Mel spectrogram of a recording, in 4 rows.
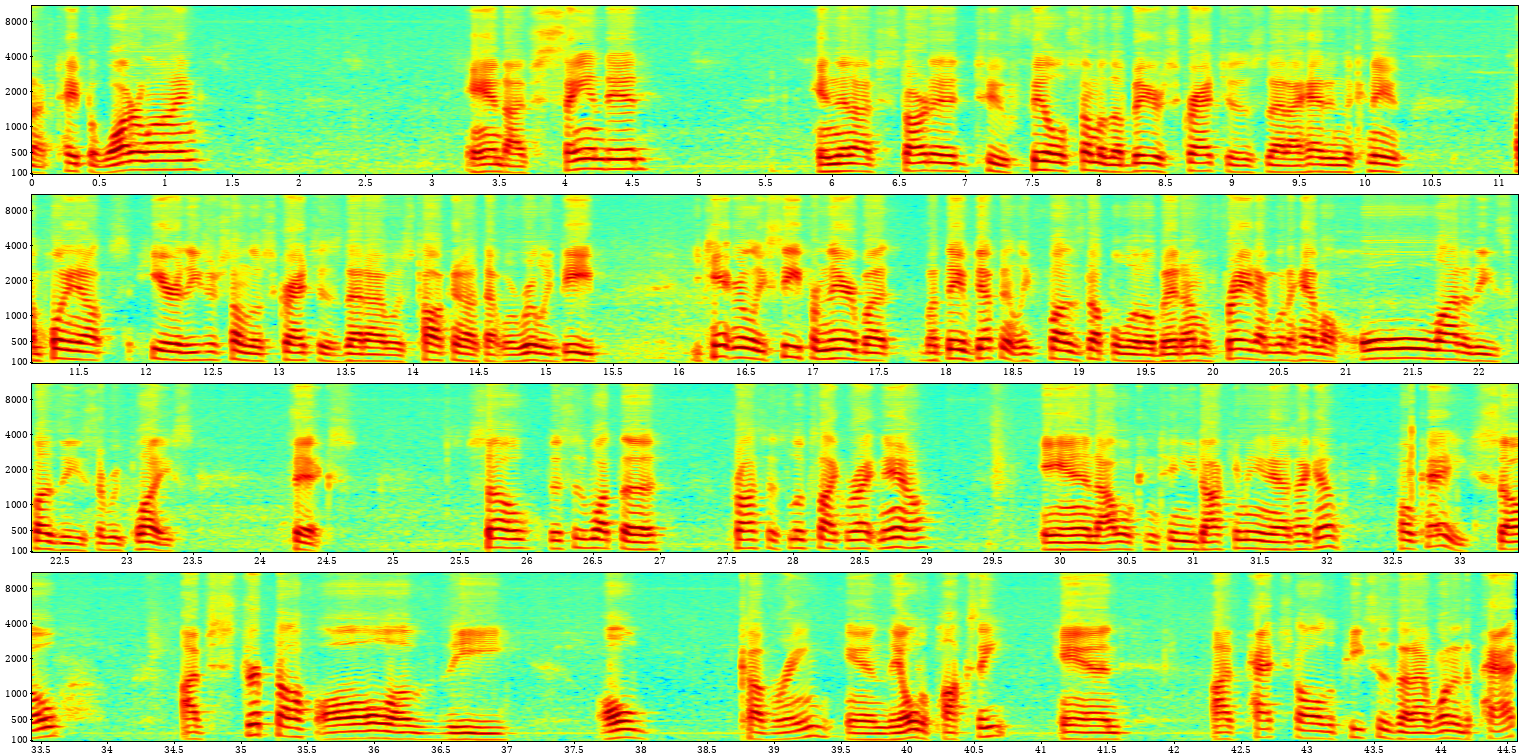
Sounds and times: Speech: 0.0 - 1.4, 3.3 - 4.8, 5.9 - 10.4, 11.2 - 15.5, 16.2 - 23.6, 24.2 - 24.8, 25.6 - 29.2, 29.9 - 33.9, 34.6 - 37.1, 37.7 - 38.2, 38.8 - 41.7, 42.3 - 44.5.

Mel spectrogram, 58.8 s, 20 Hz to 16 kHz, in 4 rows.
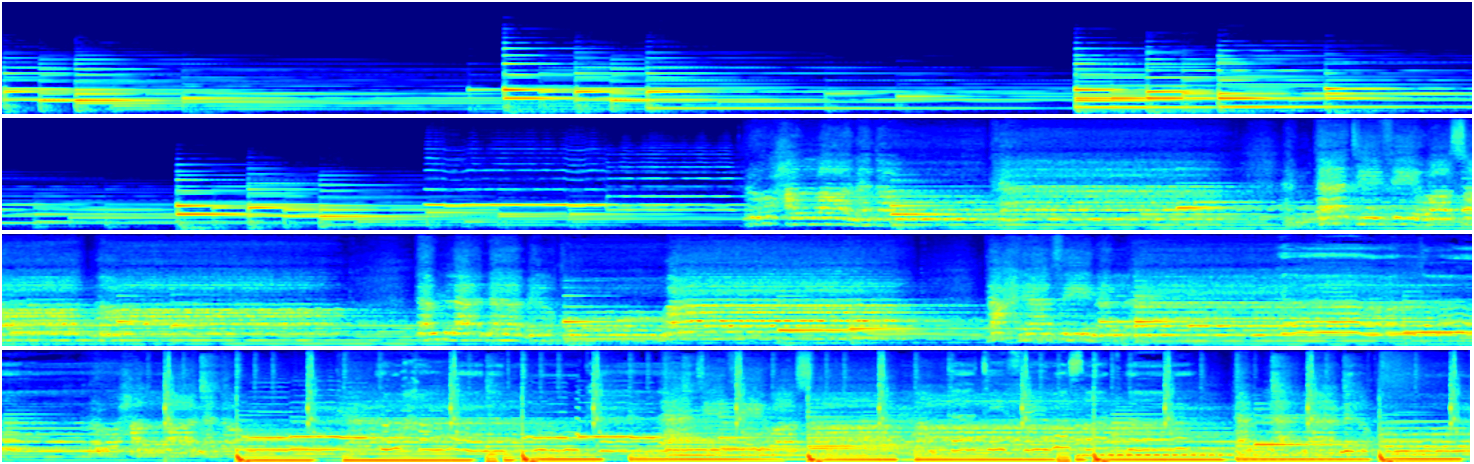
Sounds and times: Music: 0.0 - 58.7.

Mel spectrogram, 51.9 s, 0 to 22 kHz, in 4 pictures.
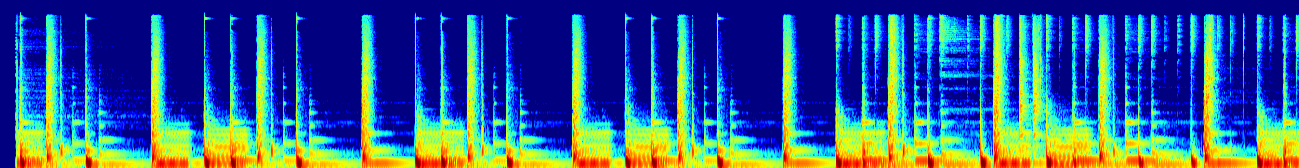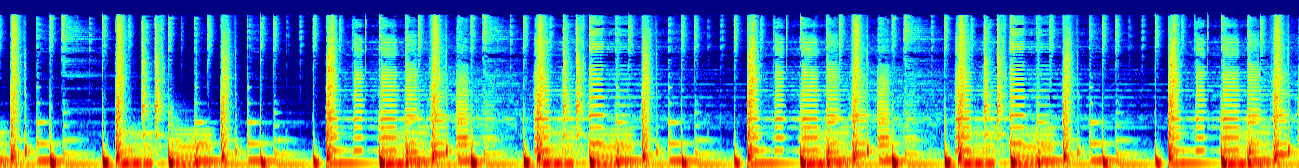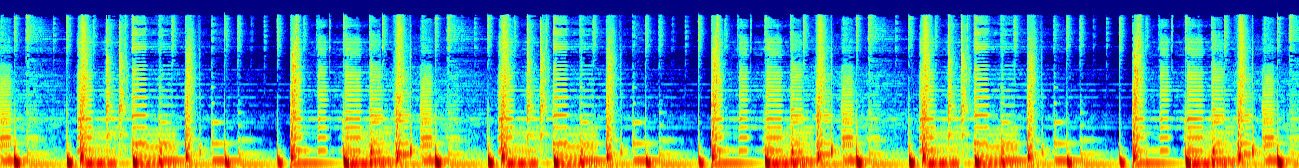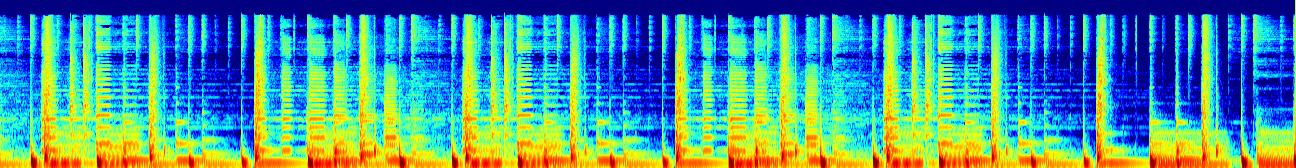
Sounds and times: Funk: 0.2 - 5.2, 5.8 - 51.9.

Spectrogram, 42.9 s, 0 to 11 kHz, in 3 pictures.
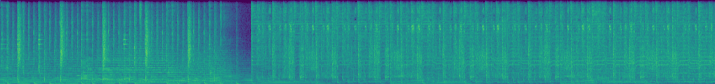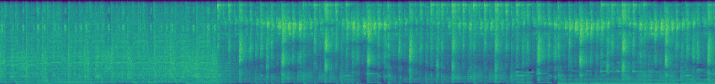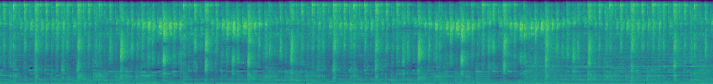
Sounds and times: Music: 0.0 - 42.8.

